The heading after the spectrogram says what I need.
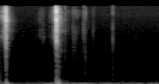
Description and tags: this is the sound of a (butane gas) lighter, with a crackling noise in the end.
fire, flintstone, gas, flame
